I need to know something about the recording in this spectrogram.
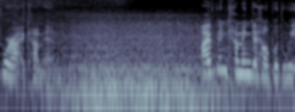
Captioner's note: combine whirring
